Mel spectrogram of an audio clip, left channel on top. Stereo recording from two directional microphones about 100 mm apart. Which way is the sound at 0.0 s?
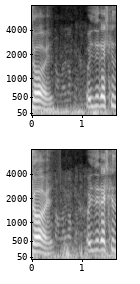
60° left (ahead or behind).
